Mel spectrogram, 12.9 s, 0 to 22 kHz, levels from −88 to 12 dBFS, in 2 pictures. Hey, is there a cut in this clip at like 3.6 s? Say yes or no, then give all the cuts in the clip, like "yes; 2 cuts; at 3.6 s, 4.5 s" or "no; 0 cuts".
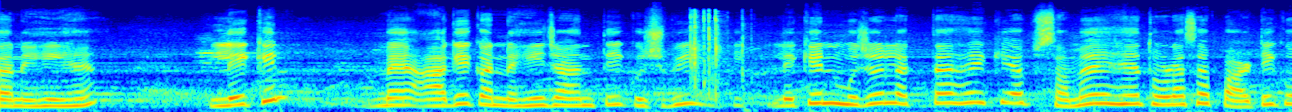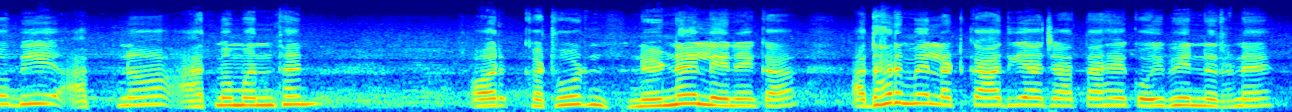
yes; 1 cut; at 3.6 s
